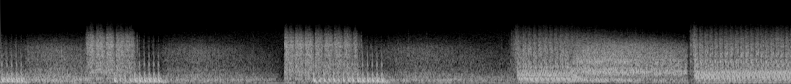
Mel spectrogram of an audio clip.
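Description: Machine-gun fire as a sound effect: three short bursts about two seconds apart, then longer unbroken firing from about five seconds in, with a steady ringing tone under it.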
